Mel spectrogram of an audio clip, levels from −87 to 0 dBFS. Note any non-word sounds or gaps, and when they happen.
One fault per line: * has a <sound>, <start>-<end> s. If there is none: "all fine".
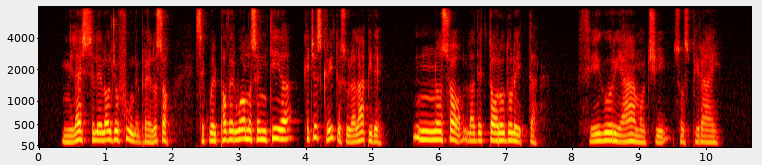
all fine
